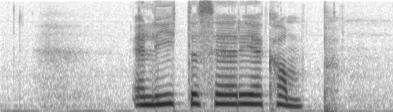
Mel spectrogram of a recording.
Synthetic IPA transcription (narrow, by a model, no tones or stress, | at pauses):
eːliːt̪əseːɾɪəkʰɑmp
